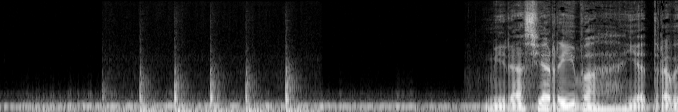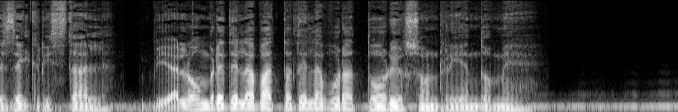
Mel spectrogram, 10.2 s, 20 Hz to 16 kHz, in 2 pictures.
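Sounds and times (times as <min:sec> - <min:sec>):
soft knocking on an office door: 0:00.8 - 0:02.4
speech: 0:03.7 - 0:09.1.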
